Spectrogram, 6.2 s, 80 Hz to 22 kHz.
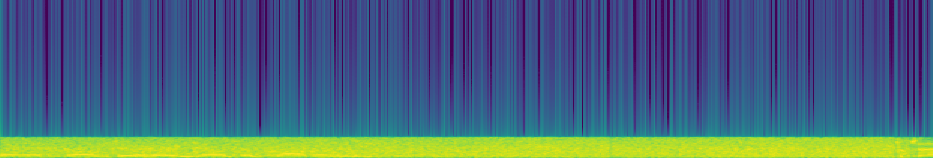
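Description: Shortwave single-sideband radio on the 40 m amateur band, received on a software-defined radio in lower sideband: a weak voice barely above heavy static hiss for the first two and a half seconds, then the hiss alone. The audio is narrow and telephone-like, with no deep bass or high treble.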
